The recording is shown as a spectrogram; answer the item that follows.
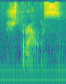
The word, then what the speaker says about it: Strauss: word so for instance our beloved composer Strauss this is a sh t AR au s you see the SS that one's pronounced as a regular s Strauss there is a little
